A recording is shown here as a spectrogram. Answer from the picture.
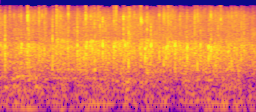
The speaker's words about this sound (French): Venez, on peut l'applaudir bien fort, merci.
